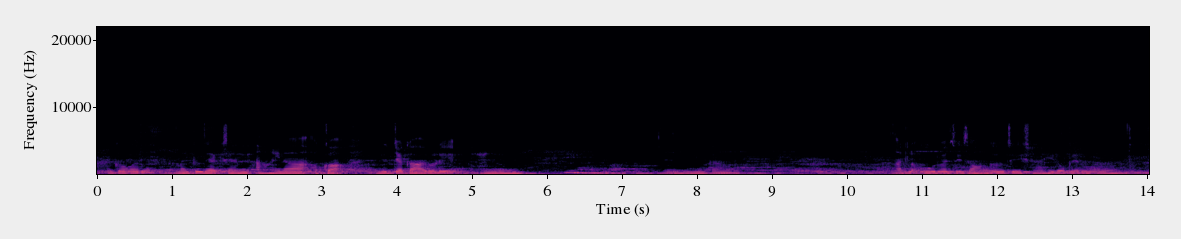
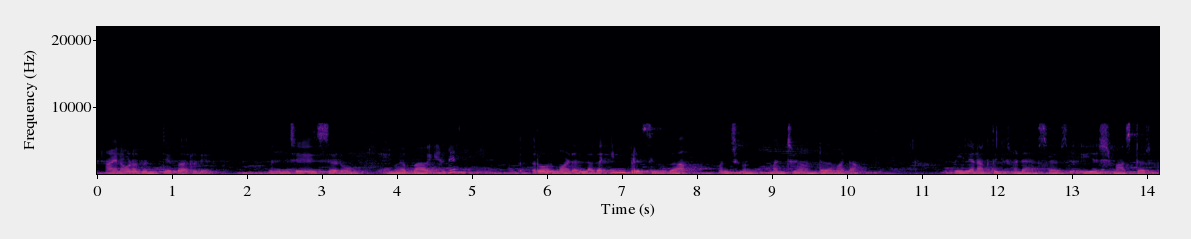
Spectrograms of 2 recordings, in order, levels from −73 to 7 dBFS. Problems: none marked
